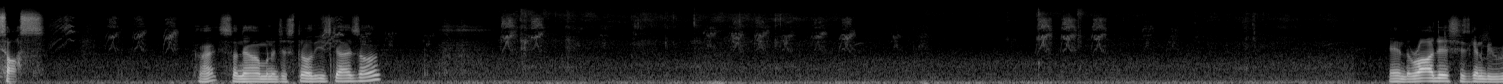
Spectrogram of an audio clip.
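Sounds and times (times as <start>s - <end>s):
faint outdoor hiss: 0.0s - 15.0s
high-pitched bird squawks: 0.4s - 1.9s, 4.9s - 5.6s, 10.4s - 11.8s.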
